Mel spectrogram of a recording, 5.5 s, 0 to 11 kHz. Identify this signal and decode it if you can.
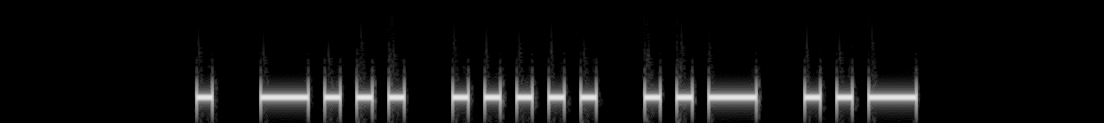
Morse code, heard as a keyed tone, about 15 wpm, 700 Hz. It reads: EB5UU
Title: DXCC-100 Call Signs - 5 Characters - 15wpm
